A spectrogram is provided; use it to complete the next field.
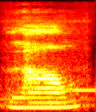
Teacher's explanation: the fifth tone is the rising tone and starts from the lowest of your range and rises to the middle. Lam is also this one, lam.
